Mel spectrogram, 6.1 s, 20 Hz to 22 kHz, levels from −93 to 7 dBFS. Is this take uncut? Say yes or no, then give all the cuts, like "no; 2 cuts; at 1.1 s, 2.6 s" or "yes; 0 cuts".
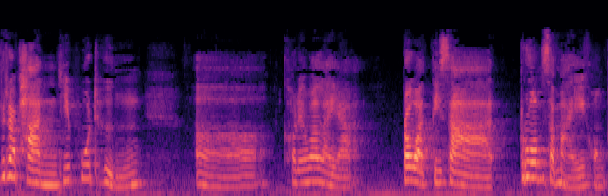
no; 1 cut; at 2.7 s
